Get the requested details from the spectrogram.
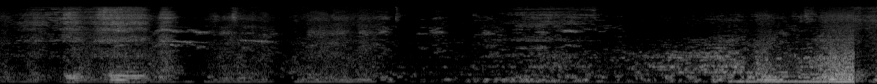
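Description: A sleeping dog snores with low, rasping, droning breaths and an uneven rhythm.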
